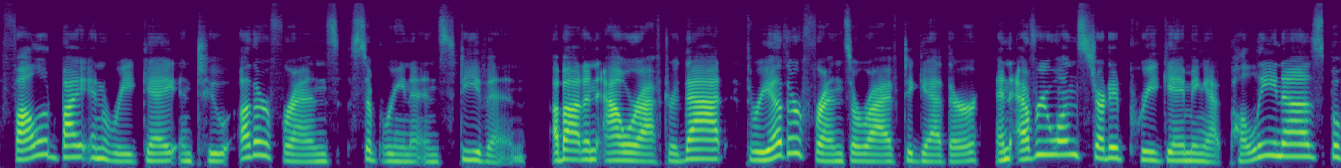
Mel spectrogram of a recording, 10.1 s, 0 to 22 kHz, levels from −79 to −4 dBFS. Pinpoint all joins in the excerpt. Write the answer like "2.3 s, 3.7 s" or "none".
none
